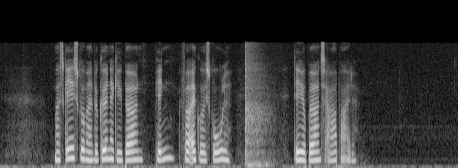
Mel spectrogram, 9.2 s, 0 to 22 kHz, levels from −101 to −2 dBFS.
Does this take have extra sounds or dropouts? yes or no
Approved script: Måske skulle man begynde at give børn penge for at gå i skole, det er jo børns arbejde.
yes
